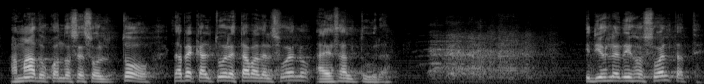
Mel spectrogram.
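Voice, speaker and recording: A man preaching a sermon as pastor, telling stories with acted-out cries and shouts. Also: a little high. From Dominican Republic. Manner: animated storytelling, acting out shouts and cries. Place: church sanctuary. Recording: long hall reverb.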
